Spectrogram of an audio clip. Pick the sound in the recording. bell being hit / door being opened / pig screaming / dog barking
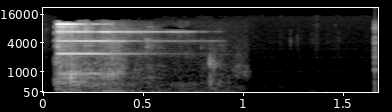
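bell being hit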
